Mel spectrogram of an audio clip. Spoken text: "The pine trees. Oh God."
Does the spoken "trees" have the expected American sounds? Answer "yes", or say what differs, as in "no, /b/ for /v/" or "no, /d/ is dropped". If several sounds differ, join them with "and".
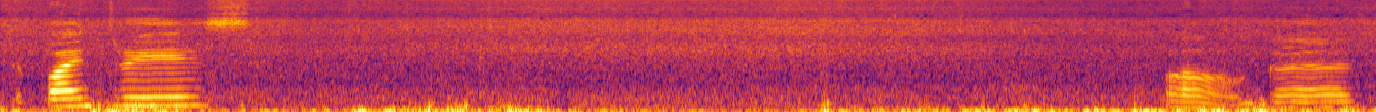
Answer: no, /s/ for /z/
